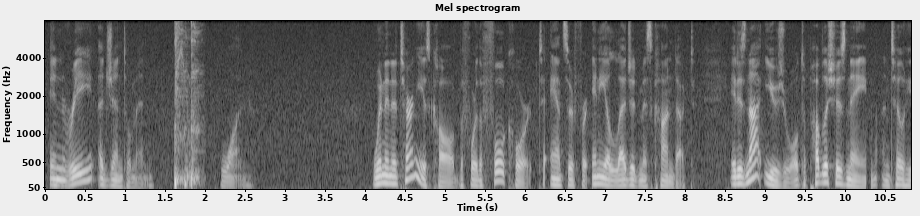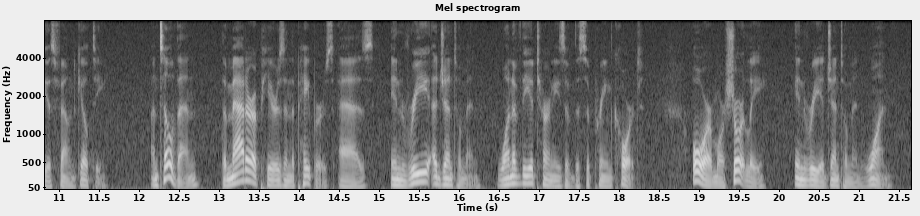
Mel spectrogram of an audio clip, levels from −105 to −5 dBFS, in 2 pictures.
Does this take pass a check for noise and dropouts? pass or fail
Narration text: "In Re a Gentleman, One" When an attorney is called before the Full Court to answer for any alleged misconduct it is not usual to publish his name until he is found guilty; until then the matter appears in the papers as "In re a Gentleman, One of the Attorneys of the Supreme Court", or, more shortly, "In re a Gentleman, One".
fail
